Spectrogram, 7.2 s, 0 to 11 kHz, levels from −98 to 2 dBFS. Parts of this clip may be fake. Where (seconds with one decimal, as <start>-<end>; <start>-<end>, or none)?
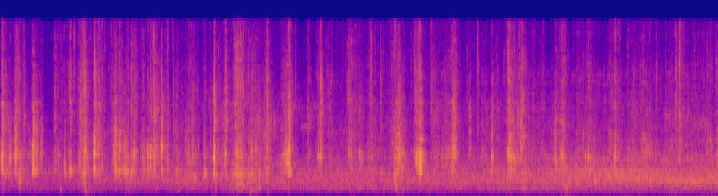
none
